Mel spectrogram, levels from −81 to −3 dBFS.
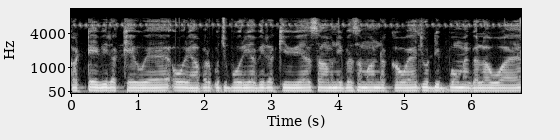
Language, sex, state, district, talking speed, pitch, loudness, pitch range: Hindi, male, Uttar Pradesh, Shamli, 230 wpm, 105 Hz, -13 LUFS, 105-110 Hz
